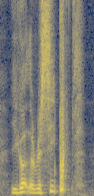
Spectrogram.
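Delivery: "receipt" with the silent P sounded; pronounced P. Shown as a demonstration. Copying Ricky Fulton for fun, "receipt" said with a P. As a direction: pop an audible P before the T in "receipt". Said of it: "I would always pronounce the P".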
